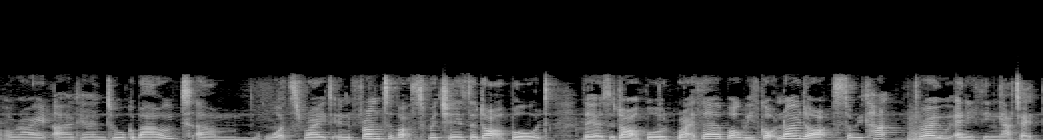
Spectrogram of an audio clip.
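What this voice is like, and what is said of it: Put-on accent. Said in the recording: “I have about 14 accents ... I am in touch, literally, with this accent”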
